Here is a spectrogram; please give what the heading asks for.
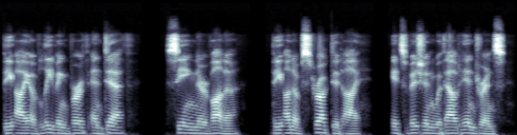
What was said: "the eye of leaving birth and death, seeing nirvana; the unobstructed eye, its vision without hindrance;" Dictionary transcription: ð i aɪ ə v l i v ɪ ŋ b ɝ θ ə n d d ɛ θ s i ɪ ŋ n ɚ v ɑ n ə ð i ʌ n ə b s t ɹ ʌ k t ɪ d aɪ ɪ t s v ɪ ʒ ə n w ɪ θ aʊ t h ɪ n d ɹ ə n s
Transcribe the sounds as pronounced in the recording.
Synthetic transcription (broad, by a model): ð i aɪ ə v l i v ɪ ŋ b ɝ θ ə n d d ɛ θ s i ɪ ŋ n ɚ v ɑ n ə ð i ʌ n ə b s t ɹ ʌ k t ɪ d aɪ ɪ t s v ɪ ʒ ə n w ɪ θ aʊ t h ɪ n d ɹ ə n s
